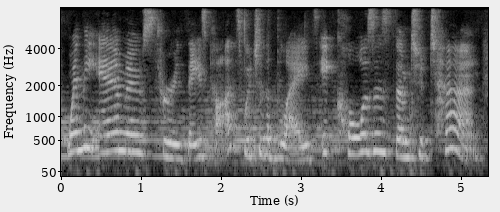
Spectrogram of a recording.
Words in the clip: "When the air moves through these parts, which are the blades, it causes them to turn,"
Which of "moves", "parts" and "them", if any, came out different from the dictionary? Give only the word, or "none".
none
